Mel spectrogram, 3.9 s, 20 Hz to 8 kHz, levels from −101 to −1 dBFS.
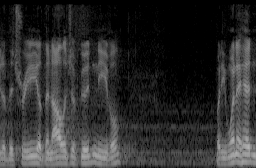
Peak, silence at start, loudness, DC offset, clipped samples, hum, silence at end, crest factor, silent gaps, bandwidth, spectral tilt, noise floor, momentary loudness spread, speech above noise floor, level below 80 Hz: -24 dBFS; 0 s; -42 LUFS; under 0.1%; under 0.1%; none; 0 s; 18 dB; none; 7.6 kHz; -6.5 dB/octave; -70 dBFS; 9 LU; 30 dB; -76 dBFS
